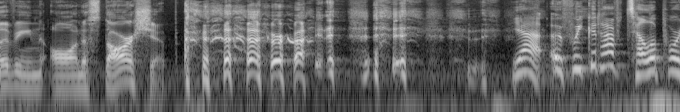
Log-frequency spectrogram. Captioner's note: laughs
